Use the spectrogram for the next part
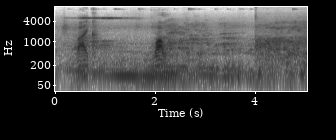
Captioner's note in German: Leute plappern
